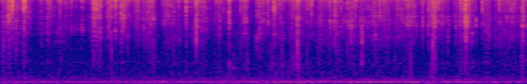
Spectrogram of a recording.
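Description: A mesh net bag of silver foil-wrapped chocolate coins is crinkled and scratched with fingernails. Dense, bright crackling with sharp ticks runs throughout, over a steady low hum.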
